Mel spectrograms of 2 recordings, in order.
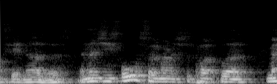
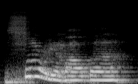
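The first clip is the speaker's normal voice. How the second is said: card line read higher and slowly; drawn out, a bit higher; reading mum's card; 7 semitones higher, slower than usual. Retold or imitated. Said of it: "she's written".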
